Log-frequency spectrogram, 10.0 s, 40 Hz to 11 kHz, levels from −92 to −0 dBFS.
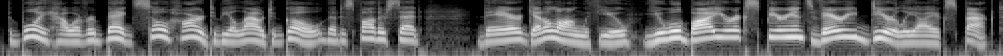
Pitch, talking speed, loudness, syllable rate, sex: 200 Hz, 175 wpm, -20 LUFS, 4.7 syllables/s, female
